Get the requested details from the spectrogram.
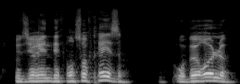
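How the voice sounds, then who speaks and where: Man, somewhat high voice, football reaction vlogger; agitated, stammers, emotional asides to the viewers. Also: moderate pace, darkish tone. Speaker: football YouTuber. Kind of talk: excited football reaction vlog.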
